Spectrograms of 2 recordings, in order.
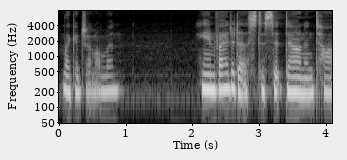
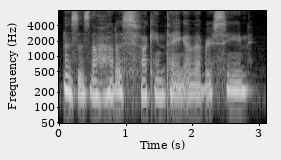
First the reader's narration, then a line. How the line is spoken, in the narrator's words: Evan muttered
